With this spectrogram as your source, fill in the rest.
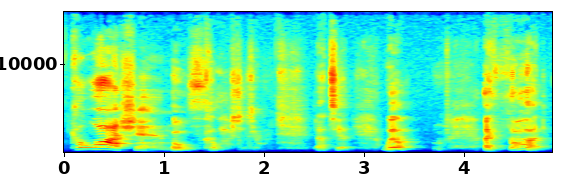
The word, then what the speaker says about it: Colossians: and finally we get to the book of collisions kawashima Colossians that's it well I thought it was a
